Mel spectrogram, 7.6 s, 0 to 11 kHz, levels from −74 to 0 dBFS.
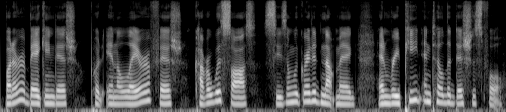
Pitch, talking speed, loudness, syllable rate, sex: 185 Hz, 190 wpm, -18 LUFS, 4.9 syllables/s, female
